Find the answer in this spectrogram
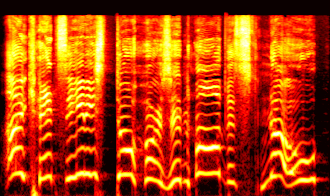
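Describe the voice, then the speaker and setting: A woman's voice: extremely high pitch, lively intonation, takes it slowly, fairly bright tone, no echo, clean studio sound, soft background music, pitched above the performer's own voice, heavily acted. A woman voicing jolly old Santa Claus in a children's storybook, with hearty, blustering exclamations. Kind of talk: children's storybook read-aloud.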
